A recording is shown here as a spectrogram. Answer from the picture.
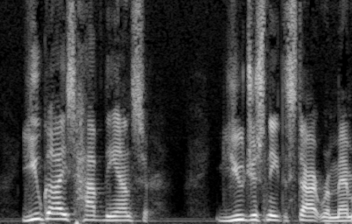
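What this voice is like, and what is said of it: Usual voice. Nothing is said of it.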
